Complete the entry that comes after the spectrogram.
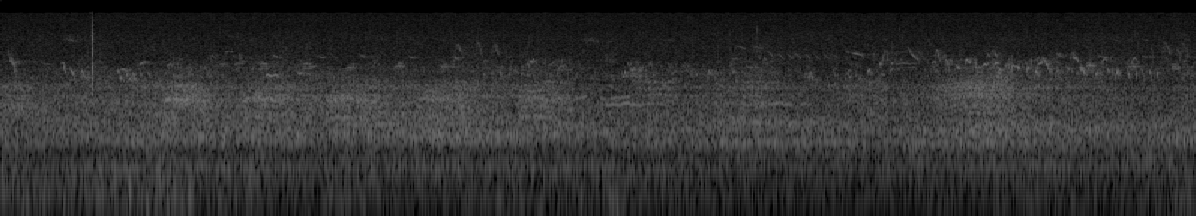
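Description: Steady, even rumble of a distant diesel train running along the valley, with small birds chirping now and then over it.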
